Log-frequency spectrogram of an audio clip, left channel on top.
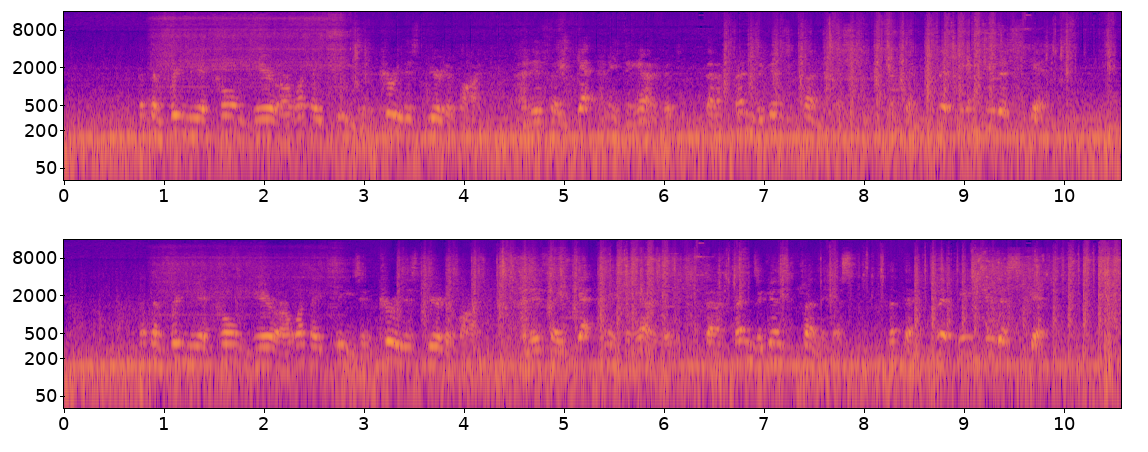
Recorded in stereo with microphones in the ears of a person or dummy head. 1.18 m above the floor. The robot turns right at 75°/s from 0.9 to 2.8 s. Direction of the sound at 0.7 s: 110° left.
